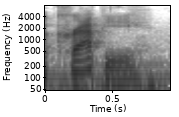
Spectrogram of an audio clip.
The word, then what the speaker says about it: crappie: That's an A. It doesn't make an aw sound. Crappie? Wrong. You Midwesterners are pronouncing it incorrectly.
